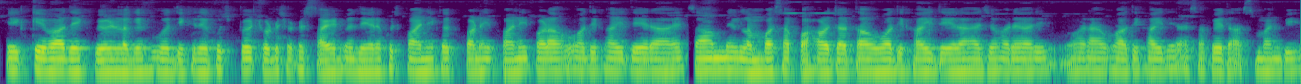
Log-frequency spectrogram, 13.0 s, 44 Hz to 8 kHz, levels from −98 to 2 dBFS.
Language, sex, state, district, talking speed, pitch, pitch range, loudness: Hindi, male, Bihar, Lakhisarai, 240 wpm, 105 Hz, 100-105 Hz, -16 LUFS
